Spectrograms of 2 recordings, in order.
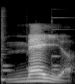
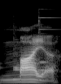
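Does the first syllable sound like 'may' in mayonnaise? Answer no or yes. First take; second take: yes; no. First: The first syllable sounds like 'may' in mayonnaise. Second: The first syllable does not sound like 'may'. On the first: The speaker calls it right. "It's pronounced Maya, like mayonnaise" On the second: The speaker calls it wrong. "you don't pronounce it as Maya"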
